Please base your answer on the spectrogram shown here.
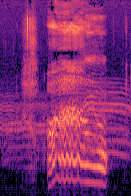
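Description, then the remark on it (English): A single sheep lets out a loud, drawn-out bleat with a shaky, wavering tone that lasts about a second, preceded by a faint, brief bleat-like sound. “Yo, these sheep are like scatting on the track. They're starting to sound like cats now, to me.”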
